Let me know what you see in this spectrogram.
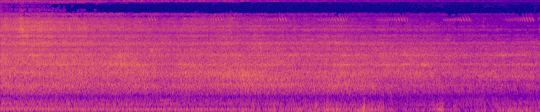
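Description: Diesel-hauled passenger train running away down the line, its engine rumble and wheel noise on the rails fading slowly.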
